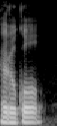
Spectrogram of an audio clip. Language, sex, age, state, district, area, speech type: Urdu, male, 18-30, Uttar Pradesh, Ghaziabad, urban, read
